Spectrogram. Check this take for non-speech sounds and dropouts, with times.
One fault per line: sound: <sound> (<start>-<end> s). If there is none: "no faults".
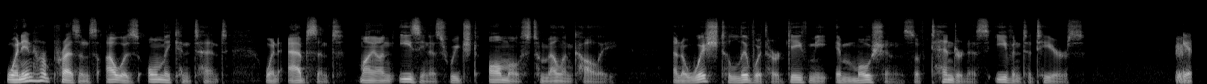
sound: laugh (11.8-11.9 s)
